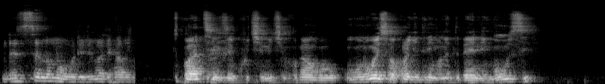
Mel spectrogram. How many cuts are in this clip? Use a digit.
1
